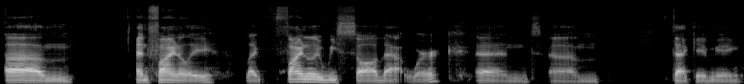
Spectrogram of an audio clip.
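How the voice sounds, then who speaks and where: Low-voiced man, wry sports podcaster. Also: steady tone, takes it slowly, dry recording, clean studio sound. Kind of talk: casual soccer chat.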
